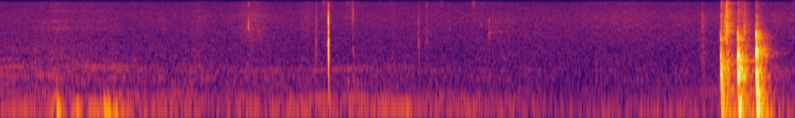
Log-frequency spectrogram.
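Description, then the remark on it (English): Two quick, solid knocks on a door from the hallway, by a doctor checking whether a patient is ready for him to come back in, fairly loud, arriving near the end after several seconds of near silence with only faint soft thumps earlier. “Now start getting undressed, and I'll knock twice to see if you're ready for me to come back in.”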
